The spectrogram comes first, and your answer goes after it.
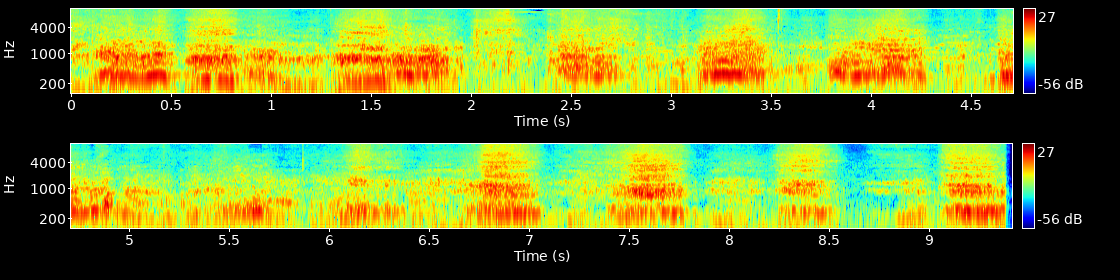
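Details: A Siberian tiger and a white tiger fight, with harsh repeated growls and snarling roars in rough bursts about a second apart.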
